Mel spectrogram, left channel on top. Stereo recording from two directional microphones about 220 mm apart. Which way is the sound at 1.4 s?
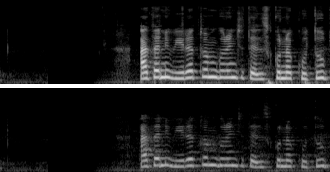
55° left (ahead or behind).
